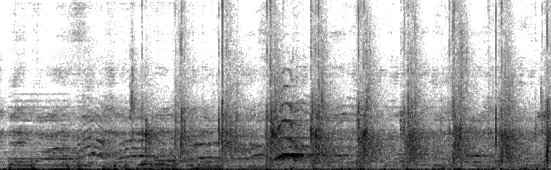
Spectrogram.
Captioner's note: clapping in unison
